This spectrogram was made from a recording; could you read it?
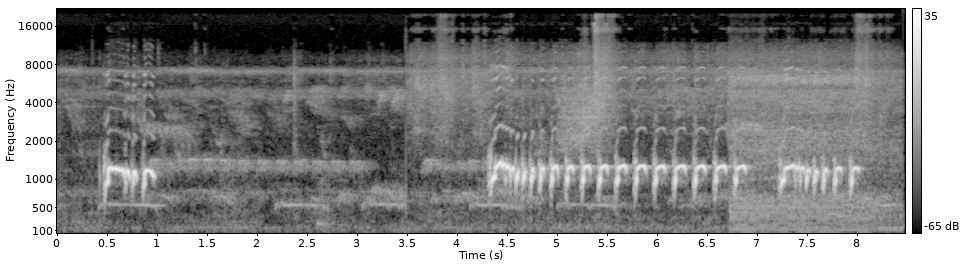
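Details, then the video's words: Local zebra dove, described as an old, mature bird singing steadily, gives cooing phrases near the same pitch: a short opening coo, then a long burst of about a dozen quick, even, bubbling notes, and finally a shorter rolling burst; faint background hum. "PERKUTUT LOKAL GACOR, MANGGUNG MENTAL TUA BANGKA"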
